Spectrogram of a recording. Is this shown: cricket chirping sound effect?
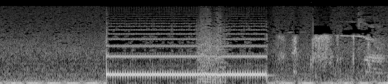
no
